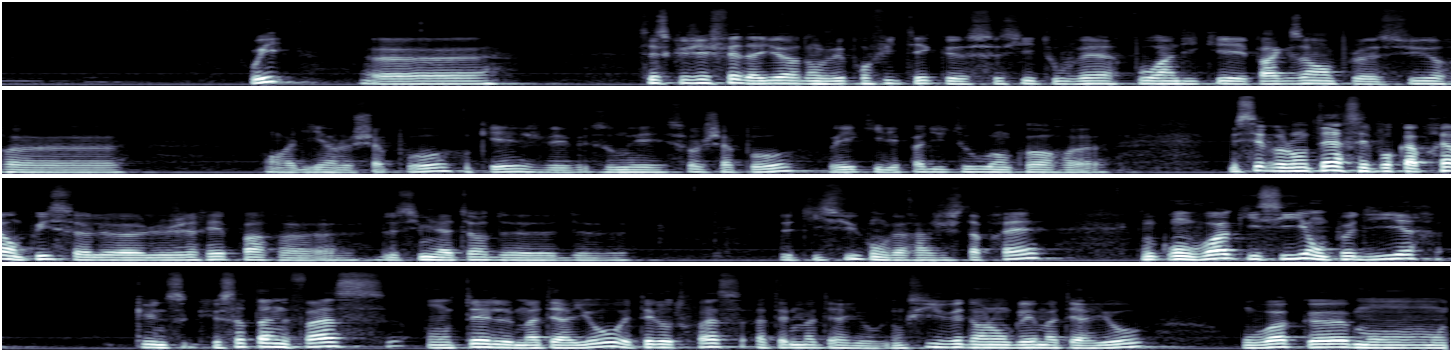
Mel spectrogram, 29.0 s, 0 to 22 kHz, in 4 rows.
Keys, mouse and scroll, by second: 0.0-1.0 typing.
